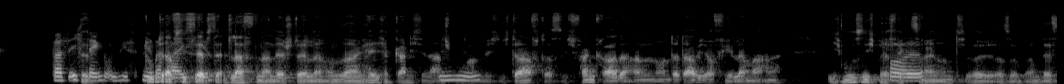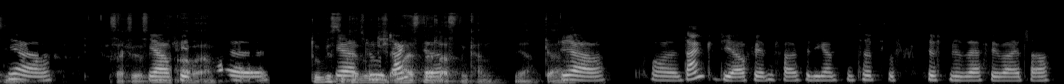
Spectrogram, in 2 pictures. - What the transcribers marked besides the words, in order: none
- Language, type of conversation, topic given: German, advice, Wie kann ich die Angst vor dem Scheitern beim Anfangen überwinden?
